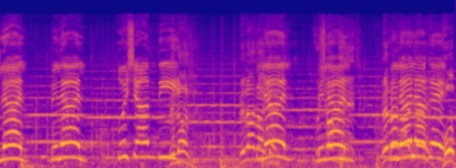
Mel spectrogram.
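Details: Acted stuttering by a boy character in a dubbed Turkish TV film about the first call to prayer: stuttering (acted).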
